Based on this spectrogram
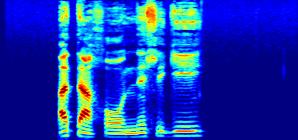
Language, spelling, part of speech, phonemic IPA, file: Navajo, ádahooníłígíí, noun, /ʔɑ́tɑ̀hòːnɪ́ɬɪ́kíː/, Nv-ádahooníłígíí.ogg
- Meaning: current events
